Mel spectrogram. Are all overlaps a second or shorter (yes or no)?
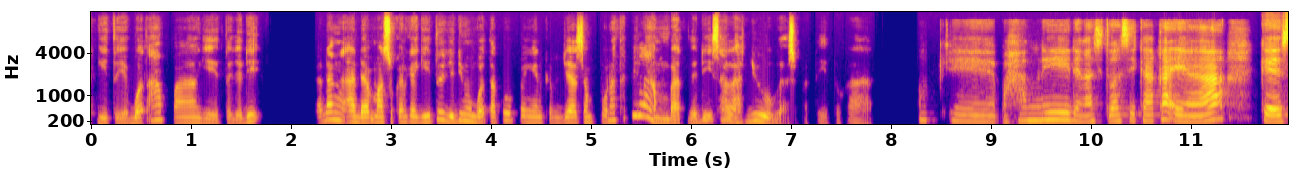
yes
